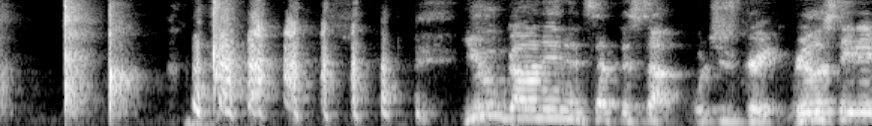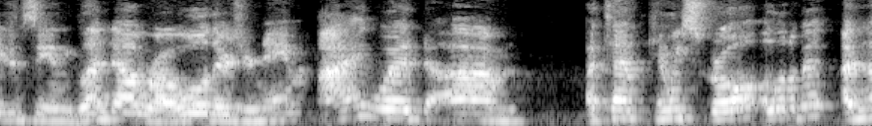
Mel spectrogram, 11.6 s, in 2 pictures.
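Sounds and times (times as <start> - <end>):
soft hand clapping: 0.0 - 1.8
laughter: 1.2 - 2.8
speech: 3.1 - 11.6.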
